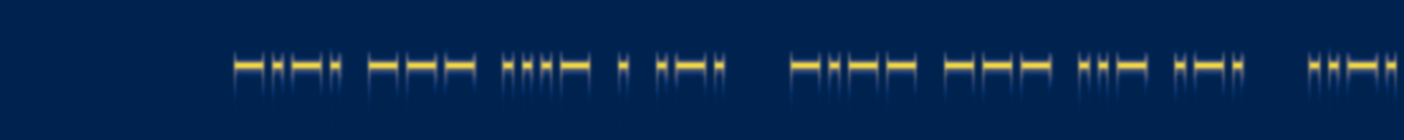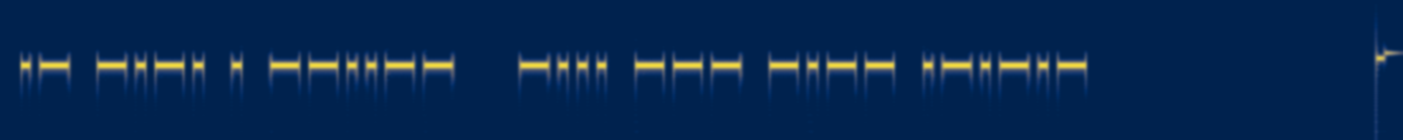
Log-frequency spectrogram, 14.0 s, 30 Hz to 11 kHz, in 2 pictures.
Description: Morse code, heard as a keyed tone, about 25 wpm, 700 Hz. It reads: COVER YOUR FACE, BOY.
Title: Sentences from Top 1000 Words - Review Part 1 - 25wpm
